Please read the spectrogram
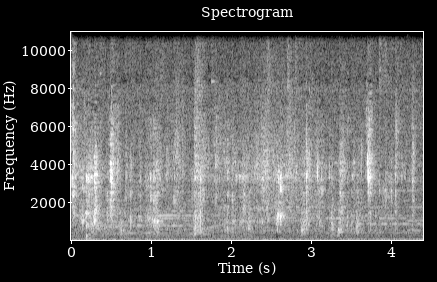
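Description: Close-miked wet mouth sounds of sucking marrow from a soup-soaked bone: irregular slurps, smacks and squelches at the lips, over a steady low hum.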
